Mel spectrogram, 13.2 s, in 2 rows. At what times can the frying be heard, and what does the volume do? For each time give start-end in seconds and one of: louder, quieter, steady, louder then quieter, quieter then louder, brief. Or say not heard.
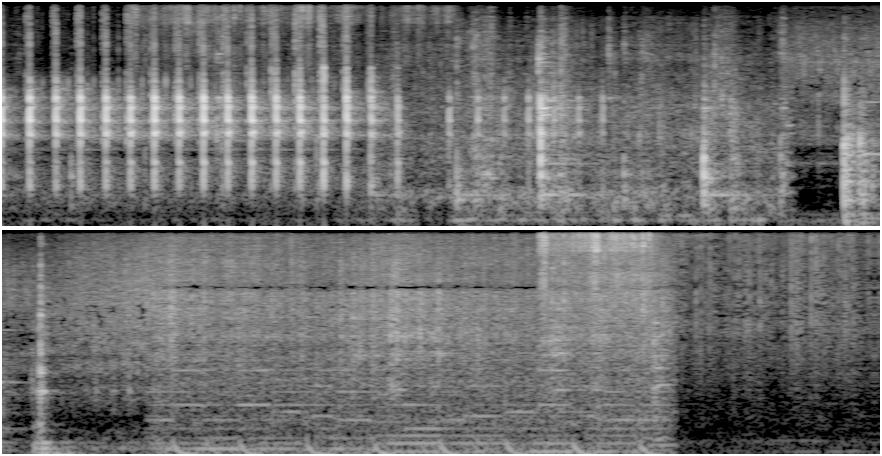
0.0-13.1 louder then quieter.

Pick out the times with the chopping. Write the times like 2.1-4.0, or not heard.
0.0-4.6.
